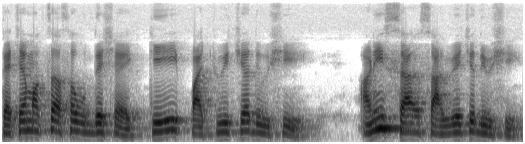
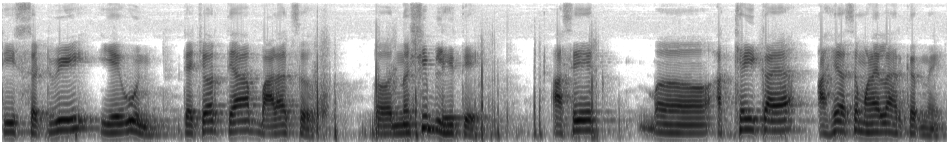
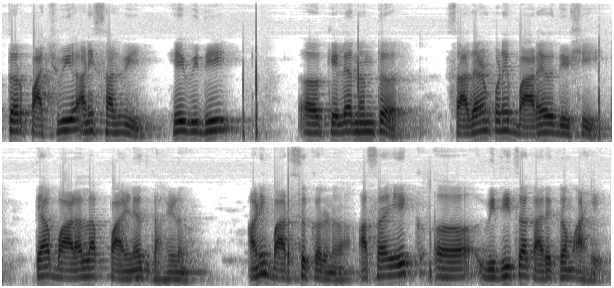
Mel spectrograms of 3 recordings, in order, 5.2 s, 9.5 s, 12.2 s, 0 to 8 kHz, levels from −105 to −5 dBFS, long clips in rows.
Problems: none marked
